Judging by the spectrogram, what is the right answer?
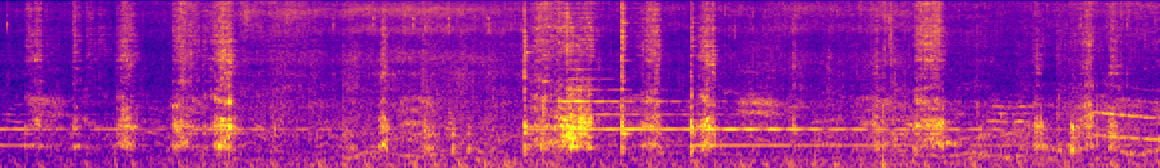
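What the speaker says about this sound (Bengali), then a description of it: "জিরের গুঁড়ো শুকনো লঙ্কার গুঁড়ো মশলাটাকে ভালো করে কষিয়ে নিতে হবে" Cumin and dry chili powder spice mix sautéed in a pan for a catla fish curry, a busy run of scraping and clinking spatula strokes over a soft sizzle, close and steady, no talking.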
